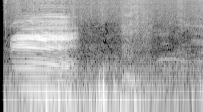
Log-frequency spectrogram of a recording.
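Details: Cow grazing on grass gives one long, loud moo lasting just over a second, a rich harmonic tone that holds steady and then fades. Low thumping and rustling, likely chewing or movement, follow.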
